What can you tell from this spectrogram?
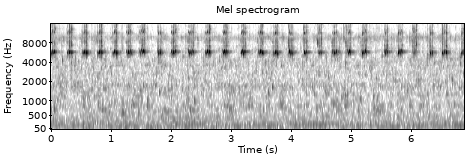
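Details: Cricket chirping, recorded 25 February 2023 as tutor material for competition songbirds such as magpie-robins. Crisp, high pulses come at an even pace of roughly four per second, with faint running water underneath.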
